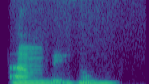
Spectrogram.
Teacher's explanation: Hukumnya kalau orang kata ambihum ini hukumnya apa? Kita jawab Nun mati berjumpa huruf ba, iklab, dengungnya 2 harakat.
